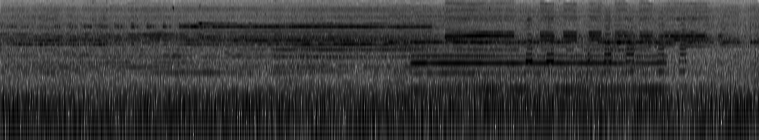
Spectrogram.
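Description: Motorcycle engines rumble steadily close by.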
